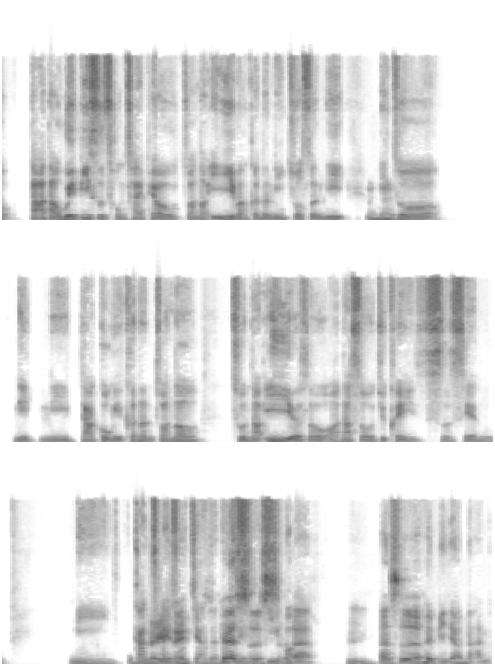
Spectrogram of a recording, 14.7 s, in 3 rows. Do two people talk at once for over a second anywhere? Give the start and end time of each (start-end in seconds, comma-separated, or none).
11.3-12.9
